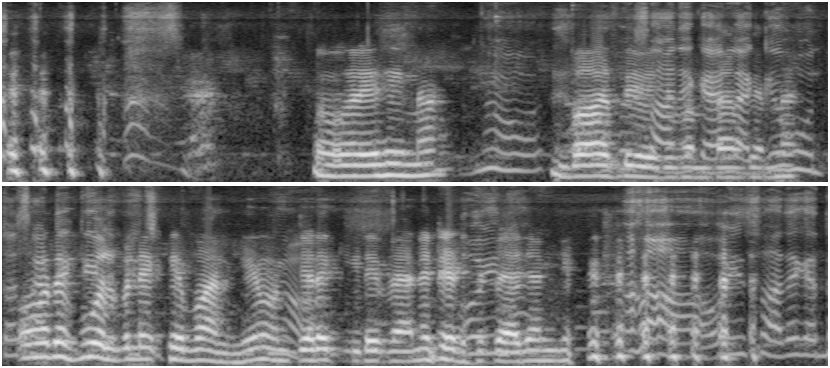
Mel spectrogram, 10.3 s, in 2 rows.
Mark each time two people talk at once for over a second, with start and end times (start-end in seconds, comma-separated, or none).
3.7-6.2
